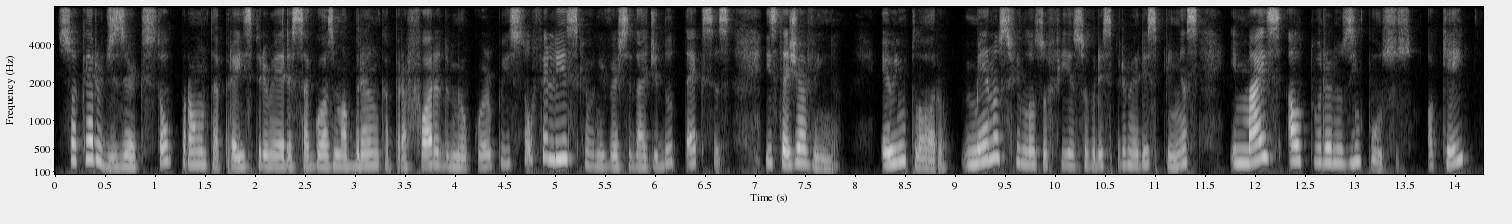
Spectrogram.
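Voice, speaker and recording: A woman's voice: medium pitch, animated, moderate pace, warm tone, lightly acted. A woman voicing a blunt, impatient young woman athlete.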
